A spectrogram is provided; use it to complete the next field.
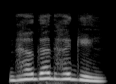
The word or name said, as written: ಧಗಧಗಿಲ್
